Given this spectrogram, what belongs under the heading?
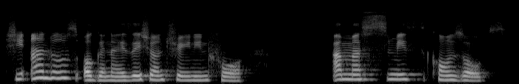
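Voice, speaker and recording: A woman's voice: medium pitch, lively intonation, a little slow, darkish tone. Nigerian woman reading a formal bio. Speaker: barrister reading a guest speaker's bio. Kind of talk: reading a biography aloud.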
